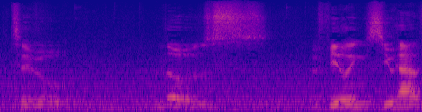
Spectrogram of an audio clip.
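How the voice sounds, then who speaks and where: A man speaks very slowly at a fairly low pitch in a monotone, flat intonation over noticeable background noise. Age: 20s. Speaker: patient in addiction treatment. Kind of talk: testimony. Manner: halting, many fillers and repetitions. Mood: calm, reflective, subdued. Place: garden. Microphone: camera far.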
